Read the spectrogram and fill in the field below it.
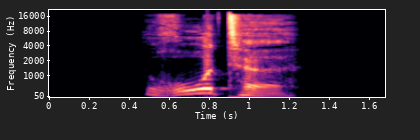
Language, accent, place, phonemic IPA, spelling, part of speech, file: German, Germany, Berlin, /ˈʁoːtə/, rote, adjective, De-rote.ogg
- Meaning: inflection of rot: 1. strong/mixed nominative/accusative feminine singular 2. strong nominative/accusative plural 3. weak nominative all-gender singular 4. weak accusative feminine/neuter singular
